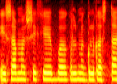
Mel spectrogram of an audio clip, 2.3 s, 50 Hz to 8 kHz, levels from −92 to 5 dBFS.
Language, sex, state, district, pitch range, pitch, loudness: Hindi, female, Jharkhand, Garhwa, 220-230 Hz, 225 Hz, -15 LUFS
